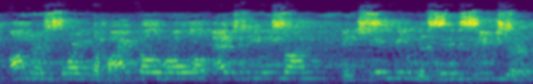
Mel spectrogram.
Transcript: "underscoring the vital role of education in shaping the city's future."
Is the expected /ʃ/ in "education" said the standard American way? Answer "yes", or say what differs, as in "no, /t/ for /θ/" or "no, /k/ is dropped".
no, /s/ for /ʃ/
